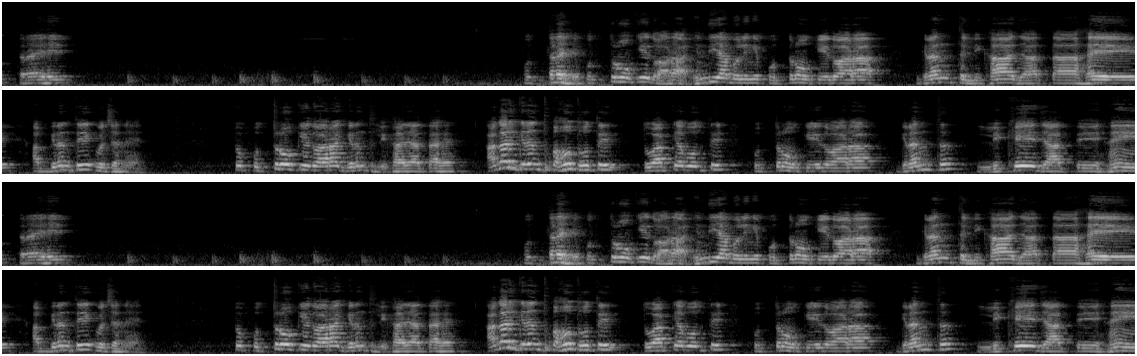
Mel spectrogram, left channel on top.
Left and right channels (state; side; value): identical; both; correlation 1.00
